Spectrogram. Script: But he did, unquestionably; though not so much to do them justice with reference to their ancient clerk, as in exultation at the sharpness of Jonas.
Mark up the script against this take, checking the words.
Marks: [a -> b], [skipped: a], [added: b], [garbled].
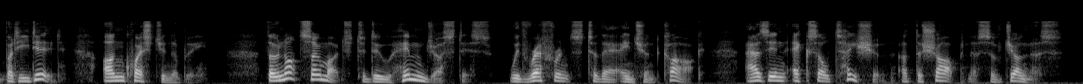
But he did, unquestionably; though not so much to do [them -> him] justice with reference to their ancient clerk, as in exultation at the sharpness of Jonas.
